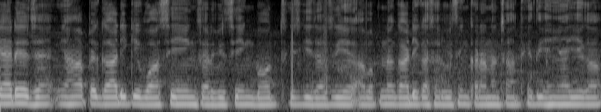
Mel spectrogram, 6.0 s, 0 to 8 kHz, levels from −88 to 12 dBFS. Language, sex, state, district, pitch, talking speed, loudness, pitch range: Hindi, male, Bihar, Supaul, 145 Hz, 230 wpm, -25 LUFS, 140-150 Hz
